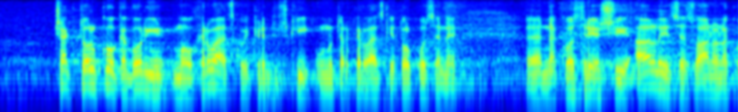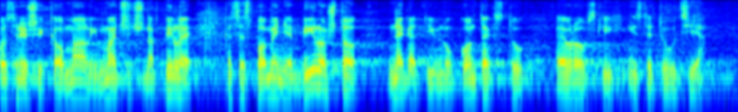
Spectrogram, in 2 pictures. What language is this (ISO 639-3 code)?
hrv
